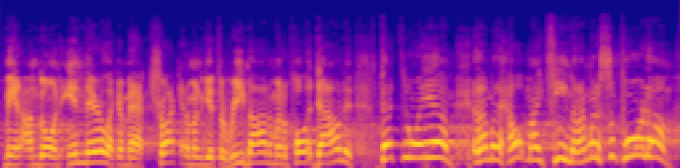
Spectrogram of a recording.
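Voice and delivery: retold self-hype, ending high and emphatic; psyching himself up. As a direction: build from determined to all fired up. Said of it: "it psyched myself up".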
